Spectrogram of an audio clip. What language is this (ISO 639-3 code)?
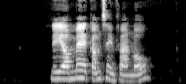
yue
